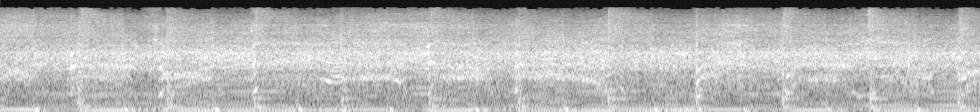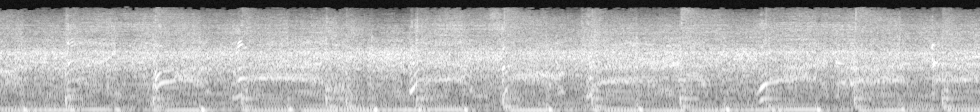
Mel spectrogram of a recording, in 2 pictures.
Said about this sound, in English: Now she does the simple things, like going for walks, relaxing, and playing music. And of course, blood-curdling screams.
